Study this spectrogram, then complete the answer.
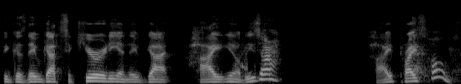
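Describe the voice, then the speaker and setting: A man's voice: mid-range voice, very animated, moderate pace, fairly bright tone, dry recording. A man in his fifties, a business consultant, giving blunt and emphatic one-on-one coaching. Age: 50s. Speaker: pest control business consultant.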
